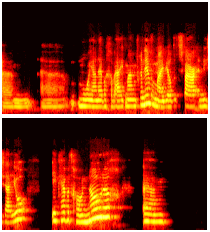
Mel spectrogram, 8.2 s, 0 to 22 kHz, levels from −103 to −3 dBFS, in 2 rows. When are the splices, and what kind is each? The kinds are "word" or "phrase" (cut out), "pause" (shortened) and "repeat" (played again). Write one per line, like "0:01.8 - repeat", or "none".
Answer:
0:04.9 - pause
